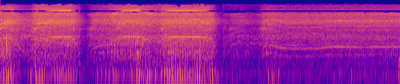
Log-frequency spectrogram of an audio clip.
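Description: Cordless drill spinning a hand-mixer beater down inside a jar of peanut butter to stir the separated oil back in. It runs in two loud bursts that whine up to speed with brief stops between, then settles into a quieter, steadier run at lower speed for the last two seconds.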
